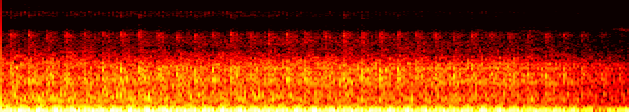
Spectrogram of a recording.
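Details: Narrowboat with Vetus diesel, first long cruise after settling-in misfire issues; deep steady thump about two beats a second, even firing, no dropouts, fourth cylinder reportedly back and all cylinders pulling.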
